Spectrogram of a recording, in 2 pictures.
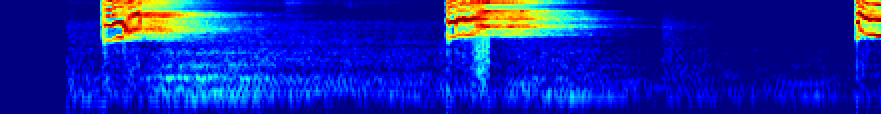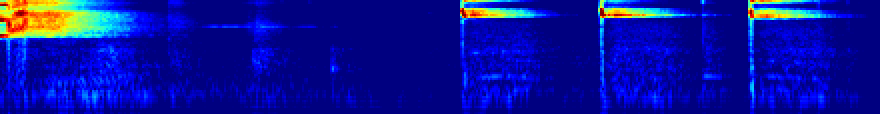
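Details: Lovebird, fighter type, in a recording meant to prompt other lovebirds to sing: sharp, shrill screeches spaced about two seconds apart, each falling away quickly, followed by three quicker, higher clipped notes.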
